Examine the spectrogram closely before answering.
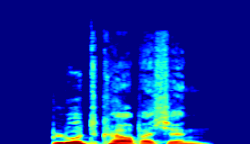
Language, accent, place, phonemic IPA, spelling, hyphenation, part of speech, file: German, Germany, Berlin, /ˈbluːtkœʁpɐçən/, Blutkörperchen, Blut‧kör‧per‧chen, noun, De-Blutkörperchen.ogg
- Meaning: blood cell, blood corpuscle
